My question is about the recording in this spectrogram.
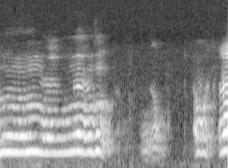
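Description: A baby's drawn-out vocalization: one steady, pitched 'aah' lasting about a second, followed by a couple of faint short sounds.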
